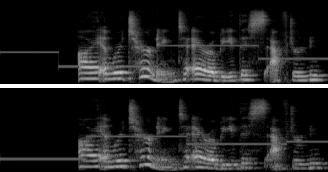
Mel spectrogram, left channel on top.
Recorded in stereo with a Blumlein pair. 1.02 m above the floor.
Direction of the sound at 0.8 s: 30° left.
